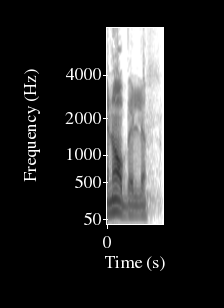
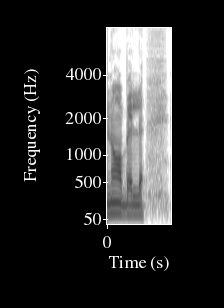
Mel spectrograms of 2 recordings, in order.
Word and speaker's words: Nobel: A telefono dalla sua casa a nord di Manhattan, scrive Alessandra Farkas sul Corriere della Sera, Toni Morrison, premio Nobel per la letteratura nel 1993, tra l'altro è stato l'ultimo premio Nobel degli Stati Uniti, o Nobel a seconda di come lo volete pronunciare,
